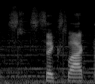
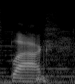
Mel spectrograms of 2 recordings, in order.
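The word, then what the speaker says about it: 6LACK: On the 3rd, sorry, I'm just jumping back and forth, but on the 3rd we have Black, or Six Lack, pronounced Black,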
